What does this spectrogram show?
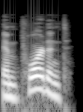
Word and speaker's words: important: For example, in the word important, the stress is on the middle.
